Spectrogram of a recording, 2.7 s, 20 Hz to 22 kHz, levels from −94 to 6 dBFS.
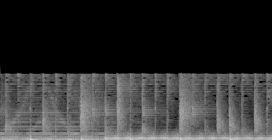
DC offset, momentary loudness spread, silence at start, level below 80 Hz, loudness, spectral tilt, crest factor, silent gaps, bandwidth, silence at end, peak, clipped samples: under 0.1%; 3 LU; 0 s; -28 dBFS; -23 LUFS; -5 dB/octave; 16 dB; none; 11 kHz; 0 s; -6 dBFS; under 0.1%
